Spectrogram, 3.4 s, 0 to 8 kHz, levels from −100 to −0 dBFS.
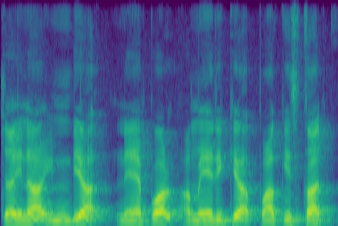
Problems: none marked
